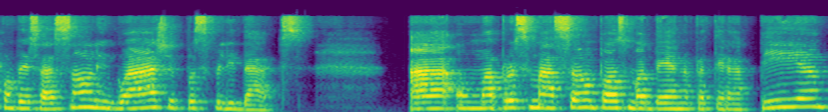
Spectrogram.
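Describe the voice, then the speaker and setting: A woman with an unremarkable speaking voice talks at a fairly slow pace with fairly high pitch and fairly even intonation against a quiet background. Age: 60s. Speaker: psychologist, family therapist. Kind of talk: lecture. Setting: event with live audience. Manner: informal, conversational.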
